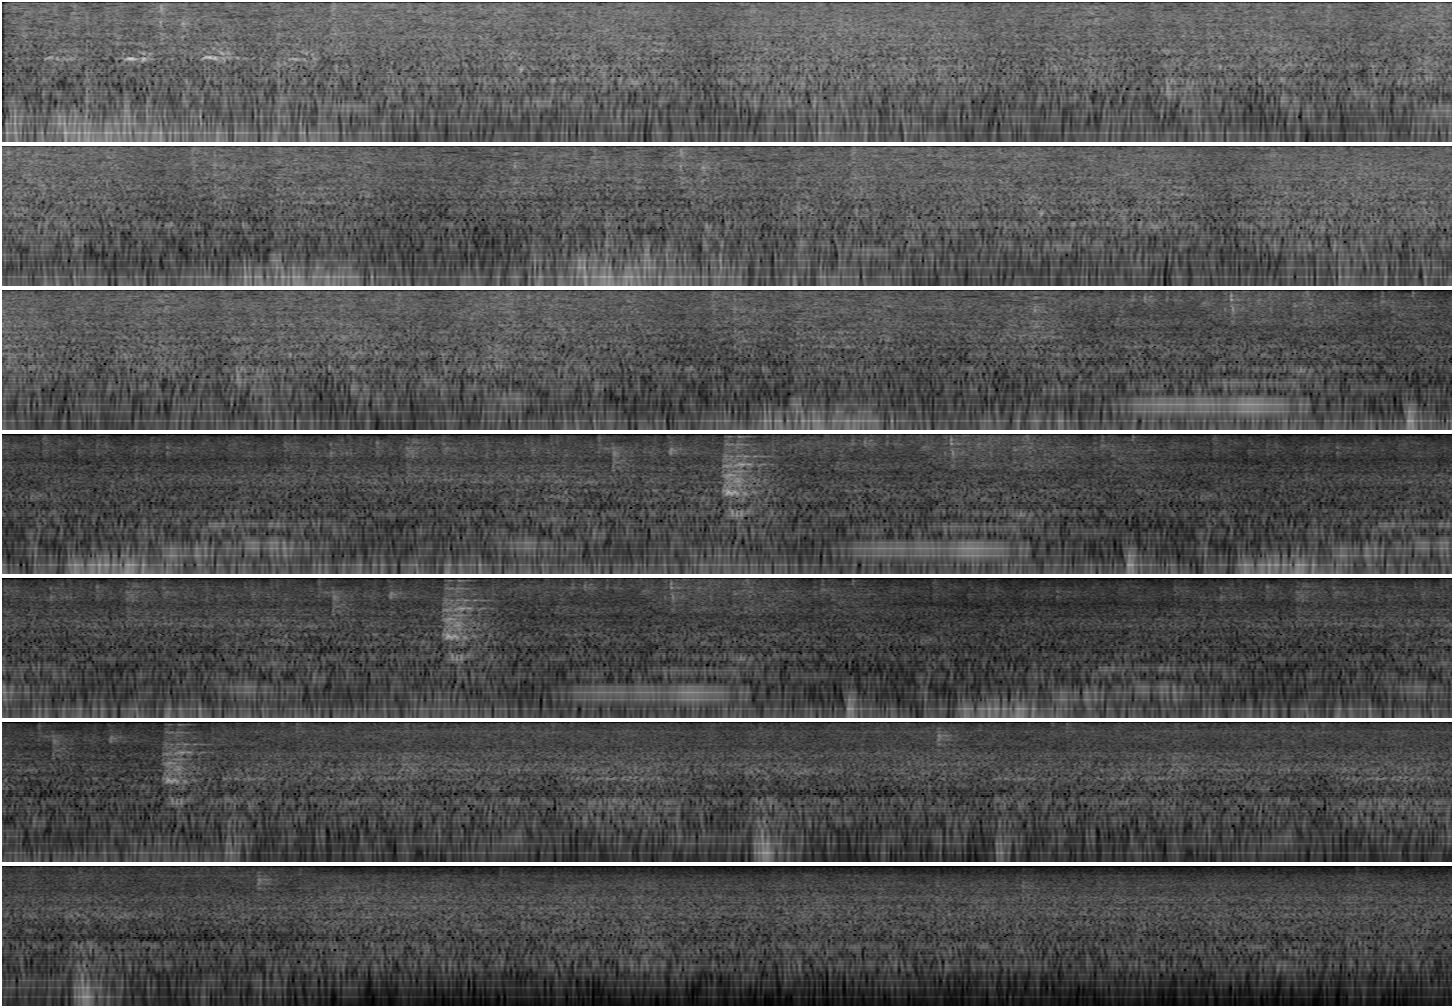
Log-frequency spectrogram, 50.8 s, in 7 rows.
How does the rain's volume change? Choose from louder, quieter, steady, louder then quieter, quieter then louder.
quieter.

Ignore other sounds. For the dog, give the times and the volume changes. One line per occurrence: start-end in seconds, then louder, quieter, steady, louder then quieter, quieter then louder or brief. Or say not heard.
not heard.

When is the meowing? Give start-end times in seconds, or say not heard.
not heard.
